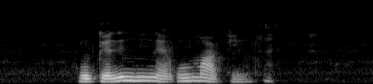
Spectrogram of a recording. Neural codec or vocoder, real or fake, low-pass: autoencoder, 22.05 kHz, a latent of 192 numbers a frame, VITS, trained on one speaker; fake; 7.2 kHz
